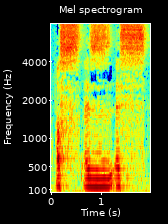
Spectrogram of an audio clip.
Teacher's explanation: On utilise l'extrémité de la langue en la collant à la base de la face interne des incisives inférieures, en mettant en valeur ce son qui passe entre les incisives supérieures et inférieures.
